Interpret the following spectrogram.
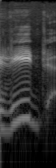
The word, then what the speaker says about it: read: Friends, এখানে রিড লেখা আছে READ, কিন্তু উচ্চারণ হবে রেড, এটা পাস্টে আছে।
